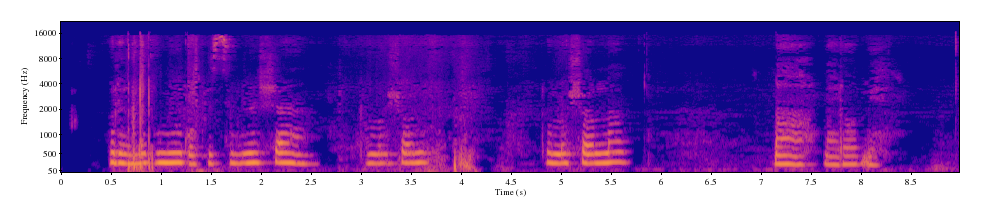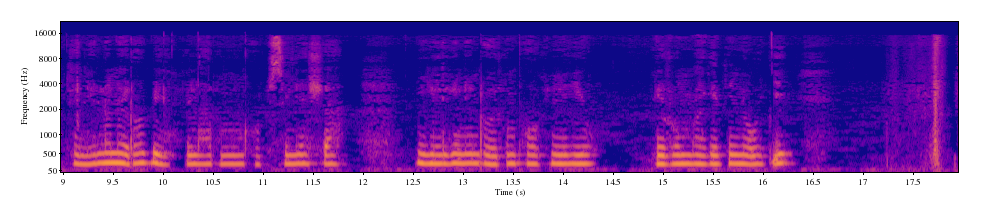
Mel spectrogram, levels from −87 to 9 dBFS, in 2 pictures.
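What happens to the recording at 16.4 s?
At 16.4 s you're hearing the same thing that runs through the whole clip: nothing above 16.6 kHz, with two kinds of codec artefacts layered together. That's likely transcoding between lossy codecs. The character fits an AAC-style encode at around 48 kbit/s re-encoded to Vorbis at around 43 kbit/s. The second encoder spends its bits on the first one's damage and adds its own, and the speech keeps the lower ceiling.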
